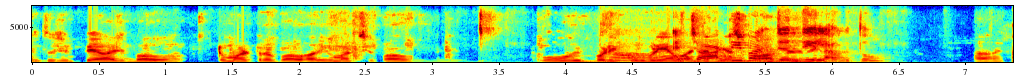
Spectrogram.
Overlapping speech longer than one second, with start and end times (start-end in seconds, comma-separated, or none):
4.3-5.9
